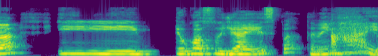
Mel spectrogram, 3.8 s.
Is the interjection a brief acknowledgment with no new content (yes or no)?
no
